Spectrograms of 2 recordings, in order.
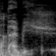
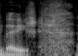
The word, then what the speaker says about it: Babiš: Babiš. – Ça s'écrit B-A-B-I-S, on dit Babiš.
